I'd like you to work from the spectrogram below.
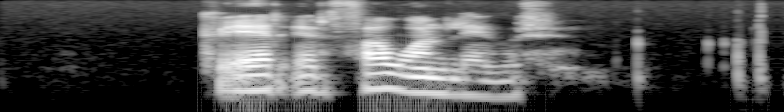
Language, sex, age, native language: Icelandic, male, 40-49, Icelandic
